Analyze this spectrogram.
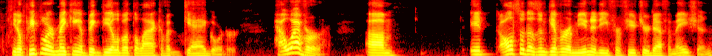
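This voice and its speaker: A man with an unremarkable speaking voice, pitched fairly high, talks at a fairly quick pace. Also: lively intonation. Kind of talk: casual chat. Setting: video call.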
